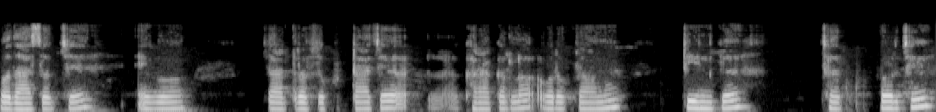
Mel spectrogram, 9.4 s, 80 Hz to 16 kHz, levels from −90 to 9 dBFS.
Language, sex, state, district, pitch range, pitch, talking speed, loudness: Hindi, female, Bihar, Araria, 170-185 Hz, 175 Hz, 110 wpm, -17 LUFS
